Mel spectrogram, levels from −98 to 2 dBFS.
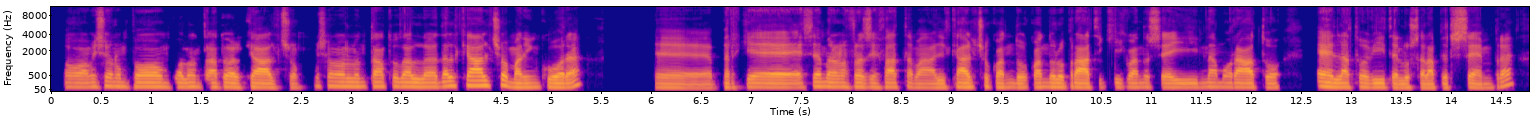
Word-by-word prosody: ho 120 -1 -1
mi 120 - -4
sono 130 +2 -2
un 125 -2 -4
po' 125 0 +3
un 115 - -7
po' 120 +2 -2
allontanato 115 -1 -1
dal 110 -2 +2
calcio. 110 -2 0
Mi 135 - -11
sono 135 +1 -1
allontanato 130 0 -1
dal 125 -2 +2
dal 135 +3 +1
calcio 155 +1 +4
a - - +4
malincuore, 110 0 +1 0.7
ehm, 95 -3 -3
perché, 110 +1 +1
sembra 130 +2 0
una 120 -1 -2
frase 115 -1 -1
fatta, 115 +1 -1
ma 105 -1 -2
il 105 +1 -2
calcio 115 +2 +1
quando 110 -2 -2
quando 115 +1 -1
lo 115 -1 +2
pratichi, 110 0 +1
quando 115 0 -3
sei 110 0 -2
innamorato, 115 -1 0 0.3
è 130 -3 +4
la 115 -1 +3
tua 115 +1 -2
vita 110 -1 -1
e - - +1
lo 100 +1 -1
sarà 100 -1 -1
per 105 +1 -6
sempre. 105 - -2
115 Hz, 175 wpm, -25 LUFS, 110-120 Hz, 0.7 s, calcio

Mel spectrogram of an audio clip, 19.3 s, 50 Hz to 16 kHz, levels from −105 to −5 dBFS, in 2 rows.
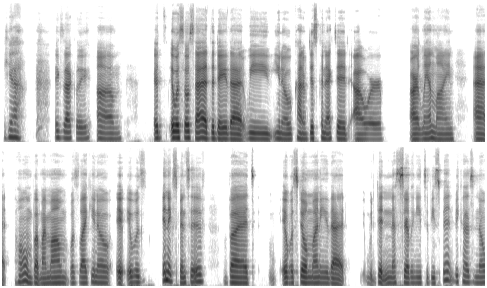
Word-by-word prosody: Yeah, 180 0 -2 0.7
exactly. 160 -3 -3
Um, 145 -1 -3 0.6
it 160 0 0 0.2
it - - +7
was 170 0 +9
so 170 0 +6
sad 155 -2 +6
the 155 - +3
day 145 -1 +4
that 135 -3 +4
we, 145 -2 -1
you 150 +1 -3
know, 135 -1 -2
kind 145 -3 +1
of 140 -1 -6
disconnected 145 -2 -1
our 135 0 -1 0.5
our 135 0 +3
landline 135 -1 -3 0.4
at 140 -2 +2 0.2
home, 165 -1 -1
but 140 -1 0
my 130 0 -2
mom 140 +1 0
was, 140 +1 -10
like, 145 -1 0
you 165 -1 -5
know, 145 -2 -2
it 140 - +2
it 140 - -1
was 155 +1 -3 0.4
inexpensive, 175 -5 +1 0.5
but 140 -2 +4
oo 140 0 -5 0.5
it 140 - +3
was 145 0 -3
still 145 0 +4
money 140 -1 -1
that 130 -2 +1 0.4
w - - -13
didn't 125 +6 +1
necessarily 140 0 +2
need 140 0 -7
to 150 - -12
be 135 0 -6
spent 210 +11 -5
because 165 -2 -6
no 145 0 -4
145 Hz, 150 wpm, -33 LUFS, 140-155 Hz, 0.7 s, was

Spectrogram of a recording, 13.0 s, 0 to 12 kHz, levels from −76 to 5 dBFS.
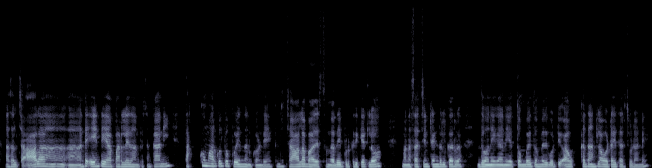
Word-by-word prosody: అసలు 140 -1 -2
చాలా 160 +3 +4 0.6
ఆ! - - +1 0.2
అంటే 135 - +1
ఏంటి 165 +2 +2
అ - - +1
పర్లేదనిపిస్తది. 135 -1 -2
కానీ 155 +2 -1 0.4
తక్కువ 140 +8 -4
మార్కులతో 170 0 0
పోయిందనుకోండి 130 -4 0 0.2
కొంచం 140 -1 -8
చాలా 140 +3 +3
బాధేస్తుంది. 125 0 +1
అదే 135 +3 +3
ఇప్పుడు 130 -2 -5
క్రికెట్‌లో 135 +1 +1 0.6
మన 125 - 0
సచిన్ 140 +1 -1
టెండూల్కర్, 140 -1 +2 0.5
ధోని 130 0 +5
గాని 125 -1 +2 0.2
99 135 +1 +1
కొట్టి 130 +1 -2
ఆ - - +2
ఒక్క 135 - -16
దాంట్లో 140 +2 0
ఔట్ 135 +1 -1
అయితరు 130 -1 -4
చూడండి. 120 +4 -5
135 Hz, 140 wpm, -24 LUFS, 130-140 Hz, 0.6 s, ధోని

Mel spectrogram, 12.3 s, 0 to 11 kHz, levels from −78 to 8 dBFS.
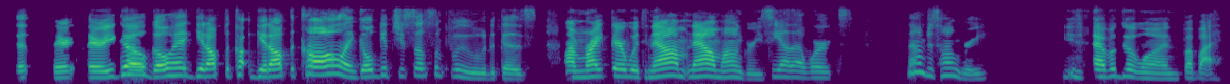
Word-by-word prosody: The 195 +1 -2 0.3
there 190 +1 +2 0.2
there 190 0 +5
you 205 +2 +3
go, 140 -3 +4
go 210 +4 +2
ahead, 250 -3 0
get 230 0 0
off 230 +1 +3
the 235 - -11
ca - - -1
get 215 0 +1
off 225 +1 +4
the 235 - -9
call 285 +2 +4
and 200 - -2
go 210 +1 -1
get 255 +1 -8
yourself 240 +1 -7
some 265 -1 -16
food, 170 -7 -13
'cause 150 -2 -9 0.3
I'm 200 0 0
right 220 +1 +4
there 225 -1 +1
with 205 -2 -6
you 200 - -16
now 235 +4 +6
I'm 230 -3 -5
now 225 +2 +6
I'm 210 - -5
hungry, 190 -8 -7
see 215 +9 -10
how 210 - -7
that 190 -3 -9
works? 180 -1 -13 0.5
Now 355 - -8
I'm 350 - -8
just 235 - -12
hungry. 155 - -13 0.8
Y 200 -2 -16
have 220 -1 +2
a - - -6
good 220 -3 -7
one, 160 -3 -8
buh-bye. - - -6
210 Hz, 225 wpm, -21 LUFS, 185-230 Hz, 0.8 s, now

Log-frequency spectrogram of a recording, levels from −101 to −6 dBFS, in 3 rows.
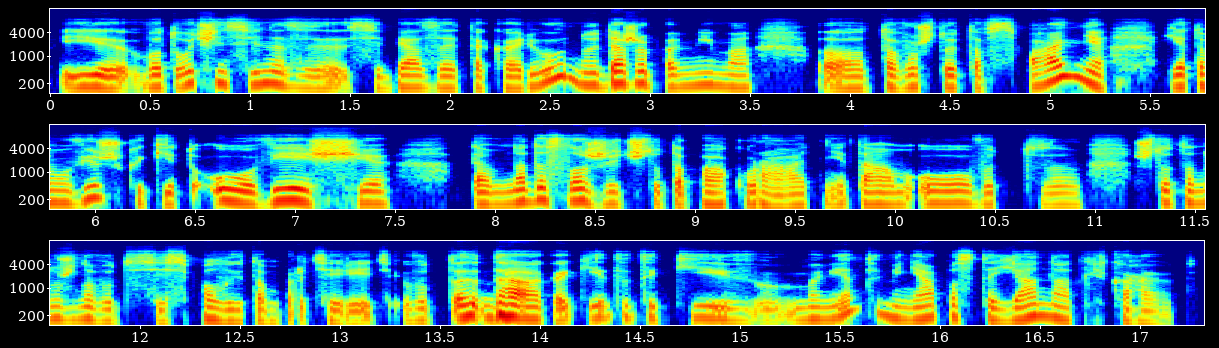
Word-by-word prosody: И, 170 +2 +1
э, - - 0
вот 170 0 -1
очень 210 +1 +2
сильно 200 +1 -1
з 160 -3 -5
себя 165 +2 -2
за 160 0 -4
это 155 0 -5
корю. 175 - 0
Но 205 -9 -1
и - - -2
даже 205 +3 +6
помимо, 175 -1 -4 0.3
э, 155 - +1
того, 165 -1 -1
что 165 - 0
это 150 -2 -4
в - - -5
спальне, 245 - +4 0.3
я 170 - +1
там 180 +1 -1
увижу 210 +7 0
какие-то: 150 -1 -5
о, 190 -2 +5
вещи, 170 -2 +5 0.4
там 155 -1 +1
надо 185 +3 +3
сложить 175 -6 +2
что-то - - +2
поаккуратнее, 150 -3 -3
там, 155 -1 0
о, 165 0 0
вот, 150 -1 -7 0.2
э, 150 0 -7 0.3
что-то 170 0 -1
нужно 170 0 -3
вот, 145 -2 -8
здесь 145 - -4
полы 150 -4 -2
там 140 0 -5
протереть. 135 -1 -5
Вот, 155 - -7
э, 190 +2 +6
да, 185 -2 +8
какие-то 185 +6 -3
такие, 175 -1 -4
в 150 - -12
э, - - -9
моменты 200 - -4
меня 175 -2 0
постоянно 180 0 -1
отвлекают. 145 -4 -8
170 Hz, 185 wpm, -25 LUFS, 155-190 Hz, 0.4 s, да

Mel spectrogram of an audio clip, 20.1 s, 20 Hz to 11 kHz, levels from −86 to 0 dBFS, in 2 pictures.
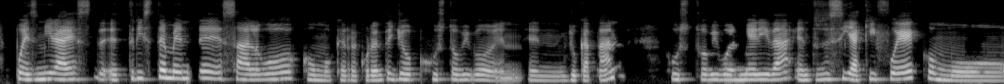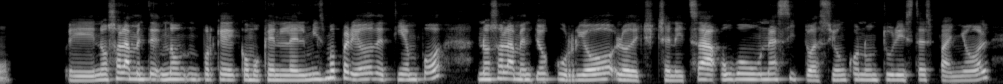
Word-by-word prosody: Pues 215 -3 +1
mira, 220 -1 +4
es, 225 0 -5
eh, 200 -2 -3
tristemente 255 +1 +1
es 230 0 -8
algo 220 +4 0
como 190 -3 -4
que 185 - -4
recurrente. 185 +4 -2
Yo 210 -1 0
justo 215 0 -6
vivo 200 -2 -1
en 85 - -6
en 175 -2 -6
Yucatán, 185 +4 -1 0.5
justo 215 -1 -5
vivo 205 0 0
en 195 +1 +1
Mérida. 210 +3 +2
Entonces, 205 +3 -2
sí, 225 -1 -1
aquí 200 +3 +2
fue 235 +4 +3
como, 170 -7 -2 0.5
eh, 175 -1 0
no 205 +1 +2
solamente 220 -2 +3
no 215 +1 +3
n 210 - -3
porque 205 -2 0
como 195 -2 +1
que 200 - 0
en 195 - +2
el 190 0 +3
mismo 230 +6 +2
período 225 -3 +2
de 215 -3 -2
tiempo 215 - -1 0.4
no 215 0 +3
solamente 225 -2 +2
ocurrió 210 0 +2
lo 195 -2 +4
de 180 -2 +3
Chichén 185 -1 -4
Itzá, 205 +4 +3
hubo 215 +1 +1
una 215 0 +1
situación 195 -3 -3
con 205 -1 -3
un 195 0 -1
turista 195 0 -1
español, 190 +4 -3
210 Hz, 160 wpm, -23 LUFS, 195-220 Hz, 0.5 s, mira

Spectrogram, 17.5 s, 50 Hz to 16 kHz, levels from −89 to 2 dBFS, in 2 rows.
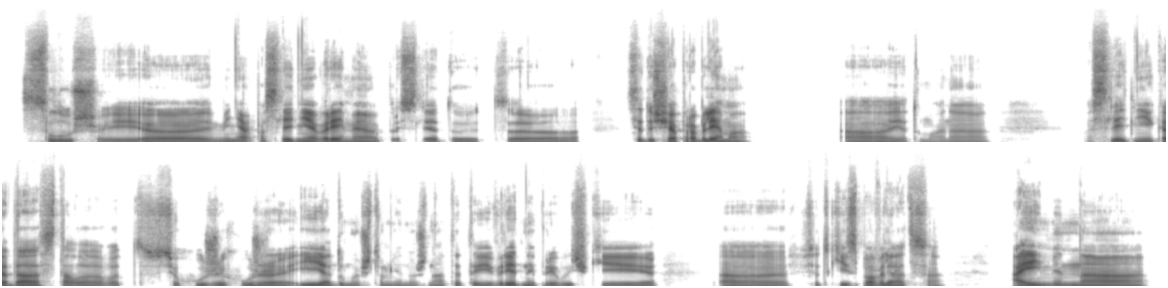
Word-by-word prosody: Слушай, 80 -11 0
э, 90 0 +1
меня 100 +3 -1
в - - -19
последнее 100 -1 +4
время 100 -4 +4
преследует, 90 -3 -3 0.2
э, 80 -1 -4 0.4
следующая - - +5
проблема. - - +4 0.7
А, 80 -1 -3
я 80 - -3
думаю, 80 -1 -14
она 80 -1 -8 0.7
последние 90 -2 0
года 85 +1 +3
стала, 85 +2 -2
вот, 80 0 -9
всё - - 0
хуже 90 -4 -4
и - - -6
хуже, - - -3
и 95 +4 +1
я 95 -3 +5
думаю, 95 +2 -10
что - - -1
мне 90 +3 -11
нужно 90 -1 -7
от - - -16
этой 80 -1 -2
вредной 95 +1 +1
привычки, 85 -3 -1 0.5
а, 80 -2 -3
всё-таки - - -5
избавляться, 85 -4 -1 0.5
а 90 - +9
именно 95 -4 +2
90 Hz, 125 wpm, -32 LUFS, 80-95 Hz, 0.7 s, а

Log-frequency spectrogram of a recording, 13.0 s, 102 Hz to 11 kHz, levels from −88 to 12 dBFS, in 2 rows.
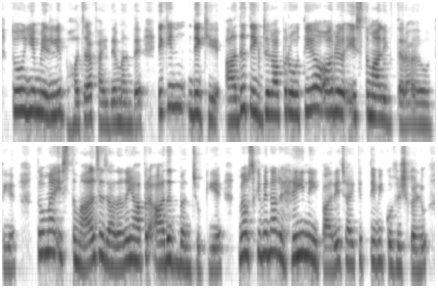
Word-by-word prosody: तो 290 0 +3
ये 285 0 +4
मेरे 270 -4 +3
लिए 255 +3 +2
बहुत 190 +1 -5
ज़्यादा 230 +2 0
फायदेमंद 190 0 -4
है। 275 - +3 0.3
लेकिन 335 +4 -1
देखिए 260 -4 +2
आदत 290 +9 0
एक 275 -4 +4
जगह 260 0 +3
पर 275 - +2
होती 265 +1 +2
है 315 - +2
और 285 -2 +2
इस्तेमाल 245 -3 +2
एक 210 -1 -4
तरह 190 +1 -3
होती 190 0 -7
है। 190 - -8 0.3
तो 300 +1 0
मैं 320 0 +2
इस्तेमाल 245 -5 0
से 280 0 +2
ज़्यादा 205 -4 0
ना 225 - 0
यहाँ 245 -1 +2
पर 275 - +4 0.2
आदत 245 +3 +4
बन 195 -1 -4
चुकी 185 -1 -10
है। 190 +2 -4 0.3
मैं 280 - +3
उसके 295 +1 0
बिना 305 +2 +2
रह 275 -8 0
ही 280 +3 +5
नहीं 270 -5 +2
पा 190 0 -3
रही 200 +3 -1
चाहे 220 -1 -4
कितनी 240 -1 -5
भी 230 +1 -4
कोशिश 200 -2 -2
कर 180 -1 0
लूँ, 190 +3 -6
245 Hz, 220 wpm, -23 LUFS, 200-280 Hz, 0.3 s, ही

